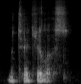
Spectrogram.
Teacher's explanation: this word is interesting because there are 3 schwa sounds in this word. Every vowel is a schwa, which means that every vowel sound here is lazy.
